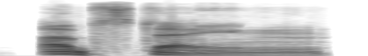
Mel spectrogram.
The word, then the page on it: abstain: British English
